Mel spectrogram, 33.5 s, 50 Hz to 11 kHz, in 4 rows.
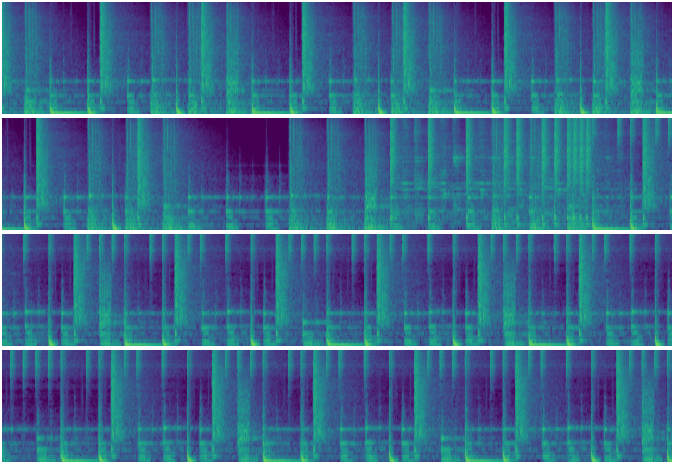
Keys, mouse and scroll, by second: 0.3 alt+a, 25.2 alt+a, 28.9-30.7 drag, 32.8-33.5 drag.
